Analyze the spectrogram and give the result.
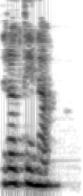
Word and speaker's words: serotina: Es una piña serótida. – ¿Lo he dicho bien? – Serotina. – Serotina, sí.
